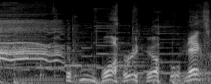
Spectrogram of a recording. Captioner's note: wheeze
